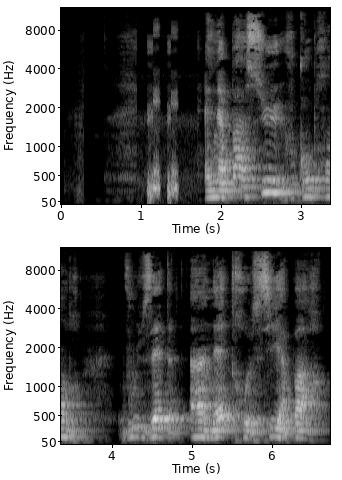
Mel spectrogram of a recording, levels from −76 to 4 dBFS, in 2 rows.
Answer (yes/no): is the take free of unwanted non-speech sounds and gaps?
no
